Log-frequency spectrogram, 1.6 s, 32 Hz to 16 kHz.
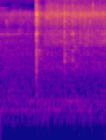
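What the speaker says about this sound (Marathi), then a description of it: "थोडीशी मिरची पावडर, हळद टाकून घ्यायचे, 2 मिनिटं परतून." Ivy gourd sautéed with tomato, chili powder, turmeric and homemade masala in a pan gives a faint, soft sizzle, with a sharp stirring clink and a second lighter scrape partway through.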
